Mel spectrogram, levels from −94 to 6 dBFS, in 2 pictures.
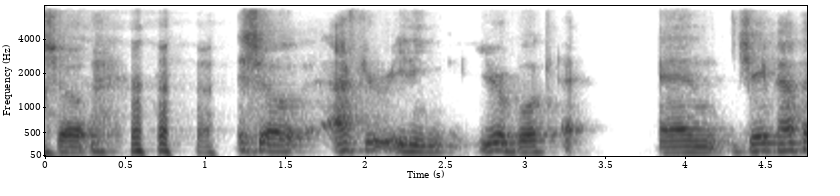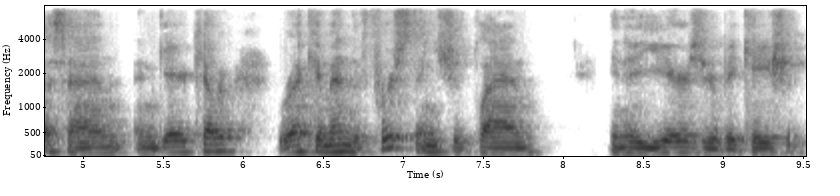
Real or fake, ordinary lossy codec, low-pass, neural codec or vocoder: real; MP3, 64 kbps; 7.2 kHz; none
